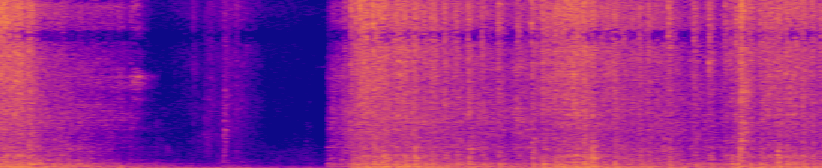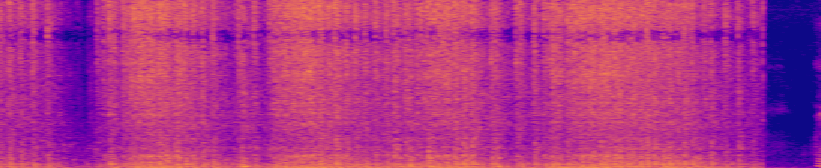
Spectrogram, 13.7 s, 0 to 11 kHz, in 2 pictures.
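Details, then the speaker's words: 1953 Chevy truck sitting 40 years, choke off: the starter cranks three or four turns a second in long bursts and never catches, because the mechanical fuel pump that pumped earlier has stopped pumping; fuel starvation. "that didn't go very good. Fuel pump's not pumping. So, it was pumping before."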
